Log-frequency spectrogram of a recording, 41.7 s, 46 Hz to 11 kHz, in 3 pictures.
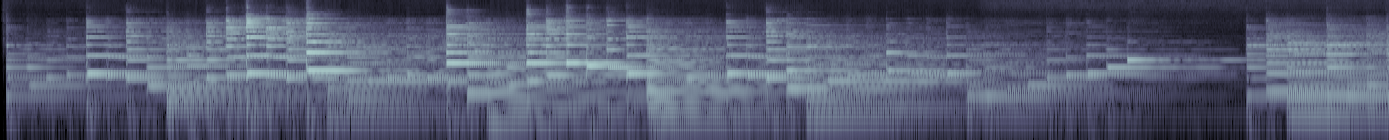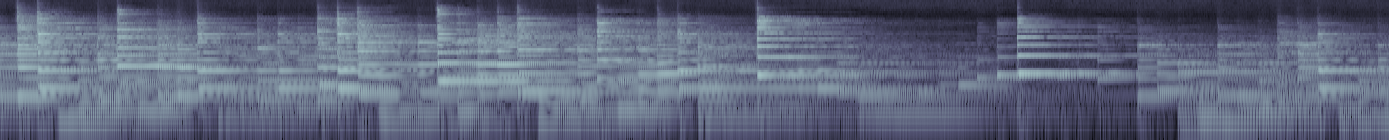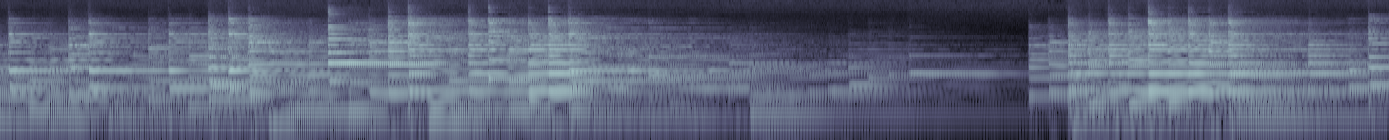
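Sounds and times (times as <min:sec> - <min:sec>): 
soft piano: 0:00.0 - 0:41.6.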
